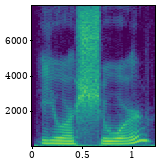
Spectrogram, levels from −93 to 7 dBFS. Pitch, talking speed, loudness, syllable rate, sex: 185 Hz, 145 wpm, -12 LUFS, 3.9 syllables/s, female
